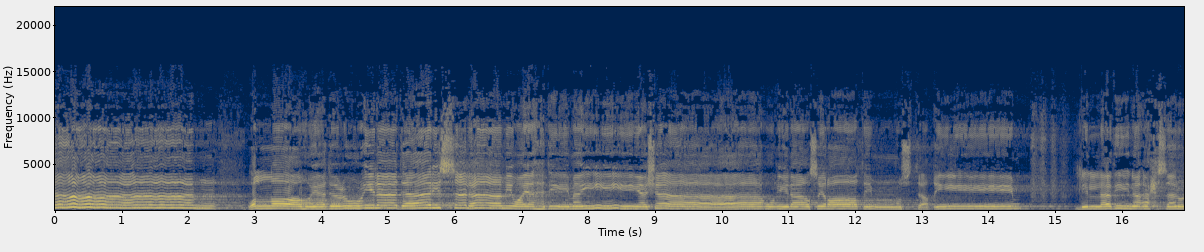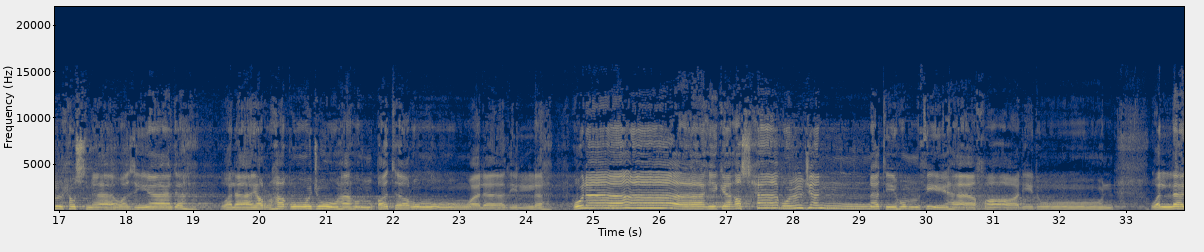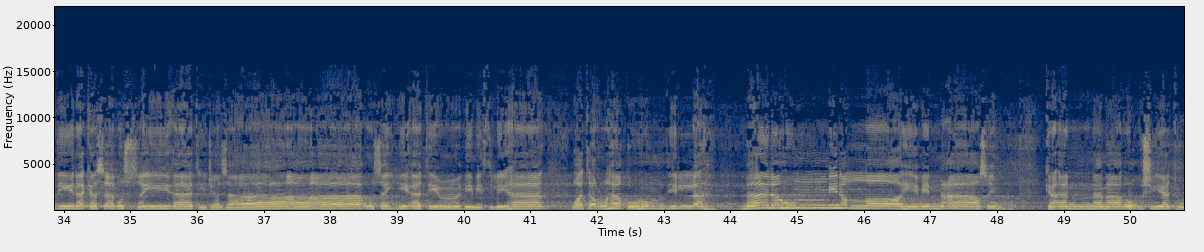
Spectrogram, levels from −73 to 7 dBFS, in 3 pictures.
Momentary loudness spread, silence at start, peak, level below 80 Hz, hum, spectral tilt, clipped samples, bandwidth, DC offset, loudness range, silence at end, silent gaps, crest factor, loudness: 9 LU; 0 s; 0 dBFS; -52 dBFS; none; -3.5 dB/octave; under 0.1%; 15 kHz; under 0.1%; 5 LU; 0 s; none; 12 dB; -13 LUFS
